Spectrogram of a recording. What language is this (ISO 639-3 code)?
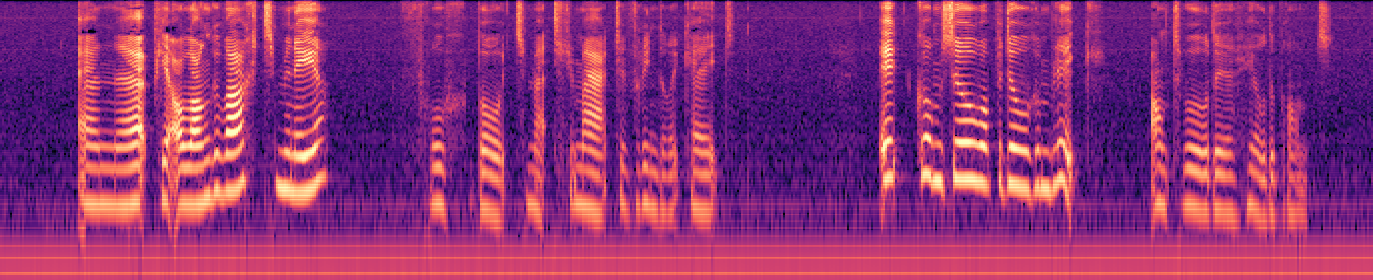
nld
